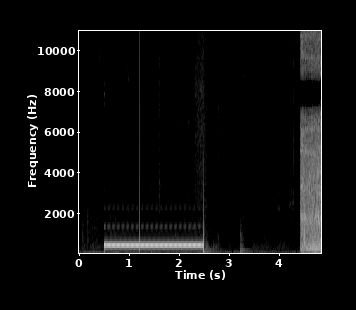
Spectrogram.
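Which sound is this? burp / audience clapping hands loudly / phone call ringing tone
phone call ringing tone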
